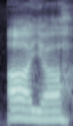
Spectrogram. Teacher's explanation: وقف مطلق کی صورت میں اس تا کو گول والی ہاں میں بدل کر پڑھیں گے، یعنی آیا، تا کو ہا سے تبدیل کر دیں گے.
